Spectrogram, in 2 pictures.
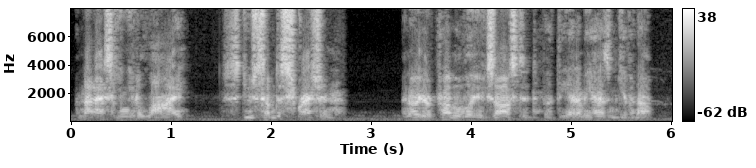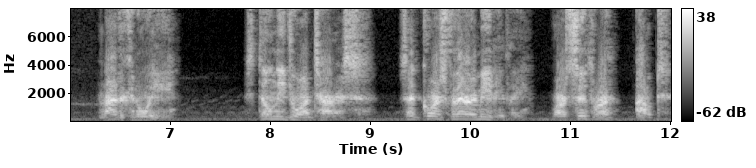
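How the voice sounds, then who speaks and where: A man's voice: medium pitch, lively intonation, moderate pace, vocal fry, sharp tone, slight background noise, poor audio. An actor playing a weary Republic general in a video game, grave and authoritative as he speaks. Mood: urgent, authoritative.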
